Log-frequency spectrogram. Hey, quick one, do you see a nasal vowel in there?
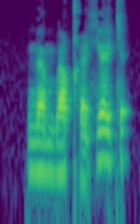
no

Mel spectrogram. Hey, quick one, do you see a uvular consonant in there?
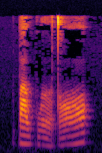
no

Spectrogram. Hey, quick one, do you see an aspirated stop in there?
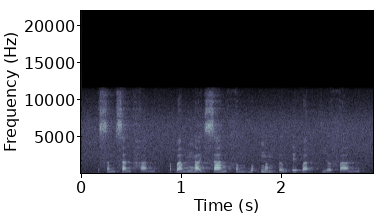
no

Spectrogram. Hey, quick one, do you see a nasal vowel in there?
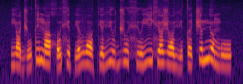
no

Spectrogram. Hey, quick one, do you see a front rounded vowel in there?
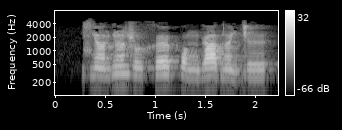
yes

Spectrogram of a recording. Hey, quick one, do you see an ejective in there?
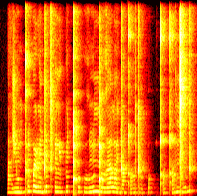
yes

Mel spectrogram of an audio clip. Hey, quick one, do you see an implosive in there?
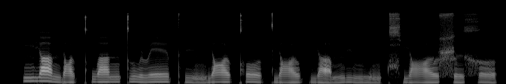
no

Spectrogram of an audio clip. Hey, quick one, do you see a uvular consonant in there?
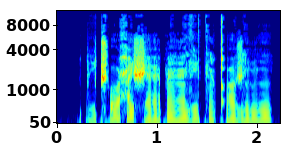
yes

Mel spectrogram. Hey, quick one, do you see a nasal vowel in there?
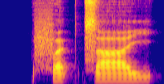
no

